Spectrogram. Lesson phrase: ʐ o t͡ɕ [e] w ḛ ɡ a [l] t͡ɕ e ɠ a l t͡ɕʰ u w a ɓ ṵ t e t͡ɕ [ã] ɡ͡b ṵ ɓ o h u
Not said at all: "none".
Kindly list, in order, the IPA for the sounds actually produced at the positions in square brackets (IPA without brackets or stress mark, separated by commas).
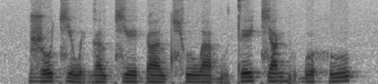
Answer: e, l, a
